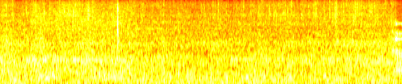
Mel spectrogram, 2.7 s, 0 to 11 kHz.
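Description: Steady heavy rain rushing around a Kawasaki ZH2 superbike on a road ride in Australia, a loud continuous wash of noise with no clear breaks and no talking.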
